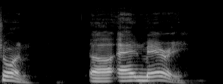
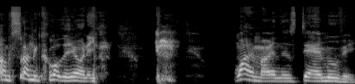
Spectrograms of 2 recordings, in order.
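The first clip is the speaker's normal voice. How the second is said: bitter, resentful, put-upon griping tone. Describing an actor who doesn't want to be in a movie: resentful James Caan impression. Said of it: "Just the resentment that he is there".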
